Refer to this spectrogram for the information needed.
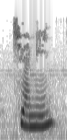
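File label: "选民", Mandarin Chinese; chinese flashcards; hsk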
